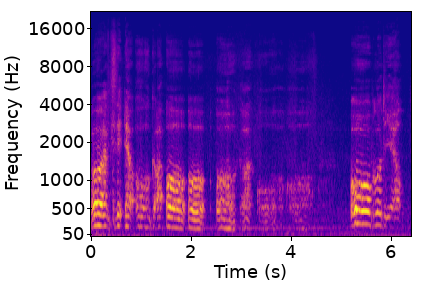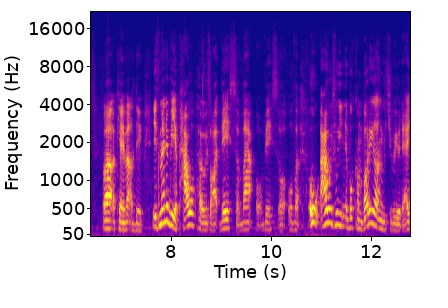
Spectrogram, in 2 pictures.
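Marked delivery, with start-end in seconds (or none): 0.0-6.2 slow, drawn-out, pained delivery. Acting out the card "Zakia having a stitch": put-on voice of Zakia with a stitch. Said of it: "I don't know why I'm doing the voice".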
